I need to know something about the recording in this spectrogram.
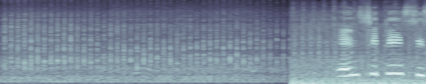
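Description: Engine of a wooden motorboat running with a fast, even knocking beat. About three seconds in, a man's voice starts over it.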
